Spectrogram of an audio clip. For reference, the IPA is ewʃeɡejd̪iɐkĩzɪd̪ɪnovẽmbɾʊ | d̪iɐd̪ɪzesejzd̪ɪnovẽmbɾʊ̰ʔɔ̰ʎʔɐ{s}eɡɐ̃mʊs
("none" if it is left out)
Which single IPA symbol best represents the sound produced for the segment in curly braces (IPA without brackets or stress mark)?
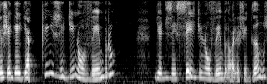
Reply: ʃ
